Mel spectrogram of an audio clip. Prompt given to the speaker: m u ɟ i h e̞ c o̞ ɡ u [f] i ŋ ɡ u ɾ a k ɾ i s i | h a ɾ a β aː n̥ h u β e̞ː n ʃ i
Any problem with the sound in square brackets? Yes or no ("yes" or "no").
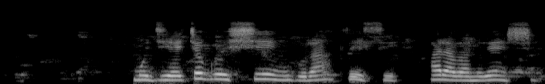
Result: yes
